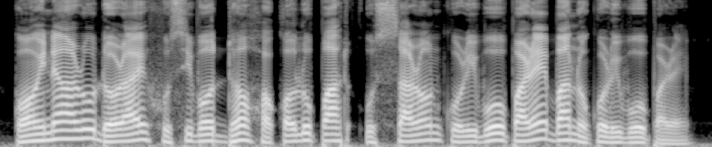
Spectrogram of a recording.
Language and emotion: Assamese, neutral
